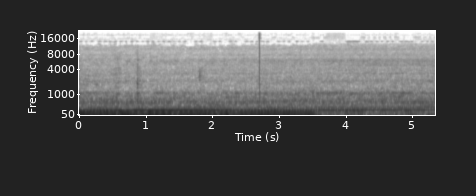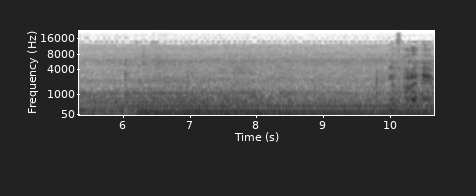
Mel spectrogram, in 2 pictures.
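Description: A 1949 Rover P3 car cruising steadily on a country road, its engine rumbling loud and close, then easing off as it slows behind a slower vintage car, with the drone dropping and returning.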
